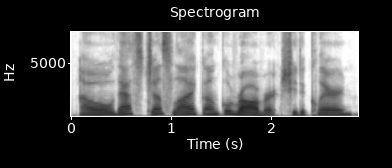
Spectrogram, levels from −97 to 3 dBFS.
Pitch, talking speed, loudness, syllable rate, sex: 220 Hz, 165 wpm, -16 LUFS, 4.5 syllables/s, female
